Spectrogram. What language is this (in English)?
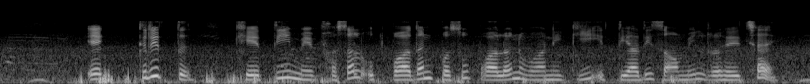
Maithili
